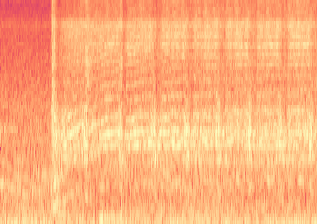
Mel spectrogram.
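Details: Engine cranked by the starter during a compression test for a misfire, in a slightly uneven rhythm of about three pulses a second; cylinder number three has low compression.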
